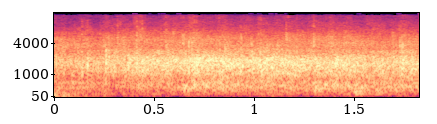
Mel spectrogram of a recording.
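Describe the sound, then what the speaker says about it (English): Sustained applause from a town hall audience for the panelists at a national budget forum, steady dense clapping filling the room for the whole stretch. "Better hand clap to them."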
